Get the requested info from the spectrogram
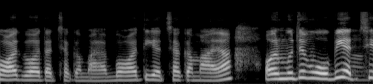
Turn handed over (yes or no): no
